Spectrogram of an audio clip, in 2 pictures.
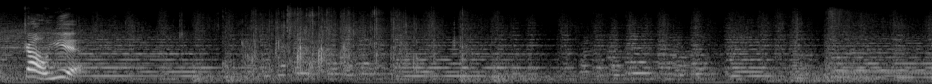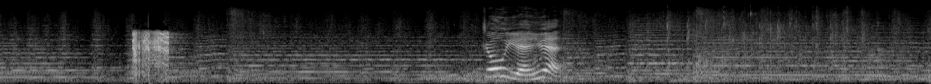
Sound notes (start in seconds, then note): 0.0 orchestral music; 1.4 audience applauding; 4.9 orchestral music; 10.7 camera shatters; 14.3 audience applauding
